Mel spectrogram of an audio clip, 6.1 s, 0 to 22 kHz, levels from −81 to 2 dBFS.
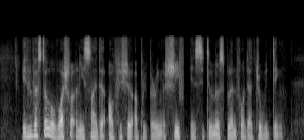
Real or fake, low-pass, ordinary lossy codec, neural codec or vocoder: fake; 7.2 kHz; none; codec, 16 kHz in and 24 kHz out, 0.6 kbps, FocalCodec, streaming, 4096 codes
